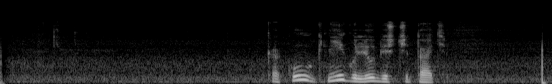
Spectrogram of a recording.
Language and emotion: Russian, neutral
